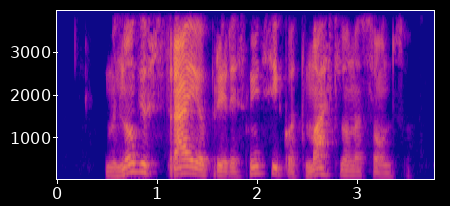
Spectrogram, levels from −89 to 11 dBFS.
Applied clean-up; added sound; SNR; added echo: none; none; none; none.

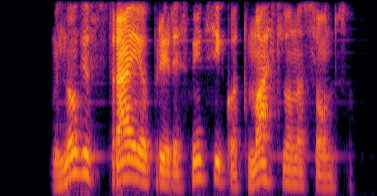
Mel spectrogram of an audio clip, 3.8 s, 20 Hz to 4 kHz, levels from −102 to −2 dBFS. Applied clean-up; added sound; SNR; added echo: neural mask model DeepFilterNet 3.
